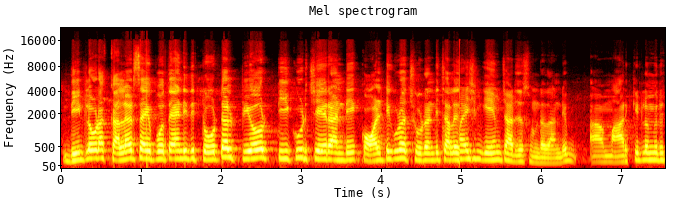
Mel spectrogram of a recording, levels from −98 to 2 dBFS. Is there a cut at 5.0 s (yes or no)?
yes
